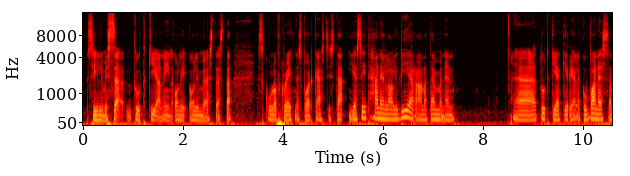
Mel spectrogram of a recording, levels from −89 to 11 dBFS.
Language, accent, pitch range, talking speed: Finnish, native, 115-135 Hz, 115 wpm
